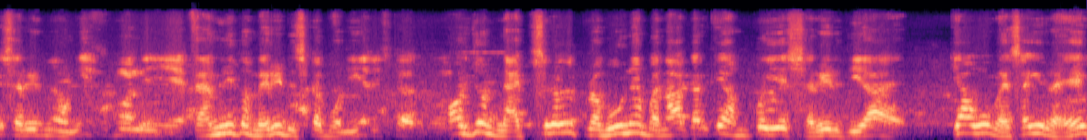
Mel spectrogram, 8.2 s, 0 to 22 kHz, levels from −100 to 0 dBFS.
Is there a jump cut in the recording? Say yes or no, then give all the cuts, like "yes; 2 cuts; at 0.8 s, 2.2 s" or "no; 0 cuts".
no; 0 cuts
